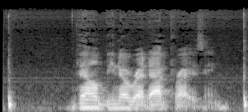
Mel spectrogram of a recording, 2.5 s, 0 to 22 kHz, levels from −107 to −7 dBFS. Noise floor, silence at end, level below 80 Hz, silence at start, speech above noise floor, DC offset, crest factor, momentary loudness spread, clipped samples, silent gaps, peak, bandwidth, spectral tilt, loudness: -54 dBFS; 0 s; -50 dBFS; 0.05 s; 36 dB; under 0.1%; 16 dB; 19 LU; under 0.1%; none; -2 dBFS; 15.5 kHz; -8.5 dB/octave; -18 LUFS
